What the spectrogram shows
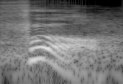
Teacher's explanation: Whenever you say f, you would feel that the air stream is not blocked, but there is a narrow passage and the air has to pass through that narrow passage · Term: fricative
